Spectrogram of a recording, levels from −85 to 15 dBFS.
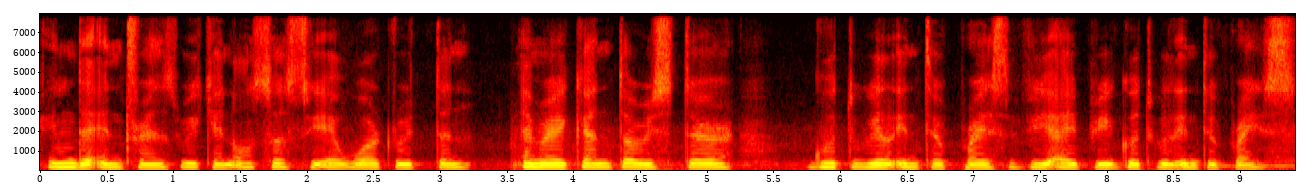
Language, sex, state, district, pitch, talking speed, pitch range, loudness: English, female, Nagaland, Kohima, 180 Hz, 110 wpm, 175-185 Hz, -16 LUFS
